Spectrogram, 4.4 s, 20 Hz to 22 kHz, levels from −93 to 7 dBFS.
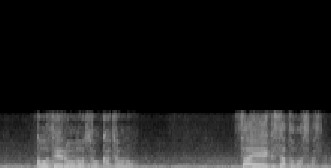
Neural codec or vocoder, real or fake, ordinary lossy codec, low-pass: codec, 16 kHz, 16 kbps, FunCodec, trained on Chinese and English, 50 frames a second; fake; none; 7.2 kHz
